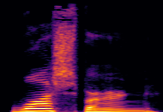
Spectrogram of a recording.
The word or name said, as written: washburn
